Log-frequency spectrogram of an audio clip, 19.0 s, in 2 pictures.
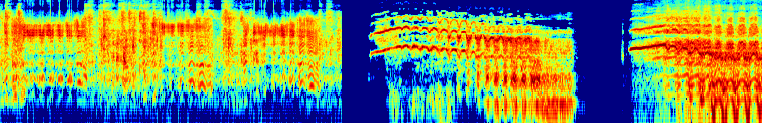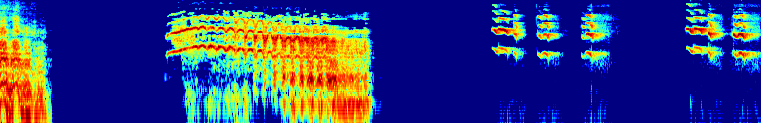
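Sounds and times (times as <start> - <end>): sheep bleating: 0.0 - 1.2, 1.9 - 4.2
horses whinnying: 0.0 - 7.2, 7.8 - 10.2, 11.6 - 14.2.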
